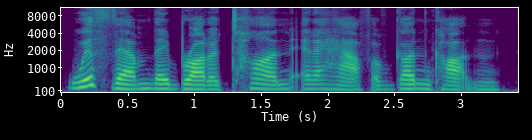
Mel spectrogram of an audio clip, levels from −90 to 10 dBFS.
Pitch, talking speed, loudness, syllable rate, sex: 175 Hz, 190 wpm, -19 LUFS, 4.0 syllables/s, female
